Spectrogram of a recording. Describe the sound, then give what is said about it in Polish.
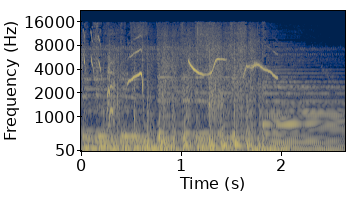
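A sparrow chirps a few times, each note a quick high upward or downward sweep, heard over a dense, steady low-pitched background that stays loud throughout. “Tak jak słychać po pierwszych ćwierknięciach, w dzisiejszym odcinku przygód kilka pewnego wróbla.”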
